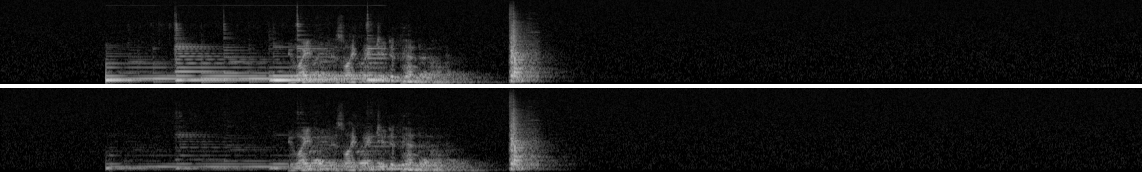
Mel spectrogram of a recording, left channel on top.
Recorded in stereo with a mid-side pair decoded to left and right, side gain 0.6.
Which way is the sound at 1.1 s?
65° left.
